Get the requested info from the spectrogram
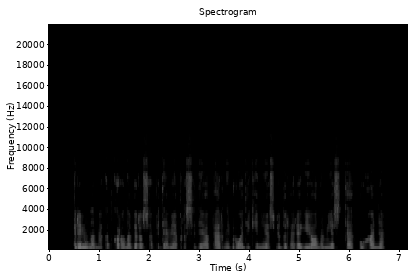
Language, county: Lithuanian, Utena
